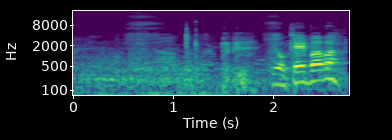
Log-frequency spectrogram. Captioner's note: sniffing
